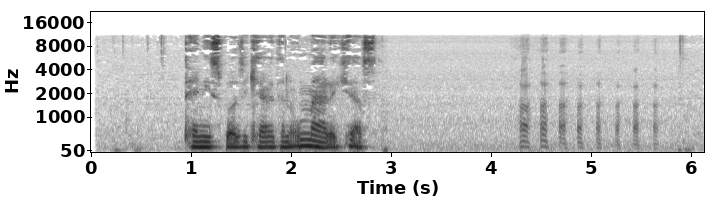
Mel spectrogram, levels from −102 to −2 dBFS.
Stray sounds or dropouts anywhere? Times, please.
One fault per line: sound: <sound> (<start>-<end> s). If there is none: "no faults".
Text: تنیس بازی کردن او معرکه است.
sound: laugh (4.2-5.7 s)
